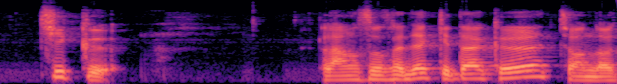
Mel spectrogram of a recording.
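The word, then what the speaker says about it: 竹: saja kita ke kunyominya untuk kunyominya dia dibaca take yang artinya bambu untuk Ong yominya Cik langsung saja kita ke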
